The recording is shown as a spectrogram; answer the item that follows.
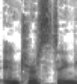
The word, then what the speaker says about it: interesting: The word interesting has stress on the first syllable, ing.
